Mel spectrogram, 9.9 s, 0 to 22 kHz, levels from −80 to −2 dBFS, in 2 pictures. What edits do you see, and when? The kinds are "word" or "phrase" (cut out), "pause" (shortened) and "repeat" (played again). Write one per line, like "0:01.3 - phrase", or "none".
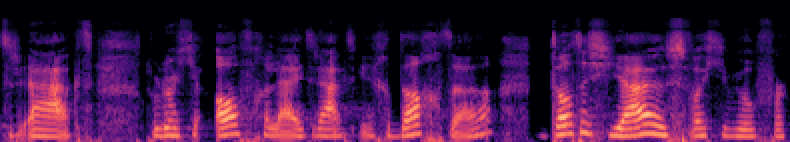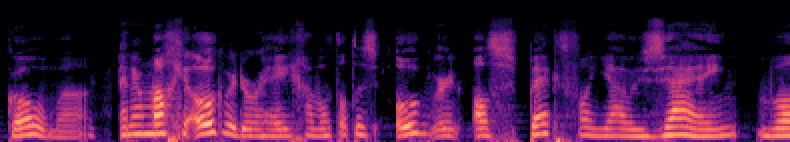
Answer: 0:03.3 - pause
0:05.6 - pause

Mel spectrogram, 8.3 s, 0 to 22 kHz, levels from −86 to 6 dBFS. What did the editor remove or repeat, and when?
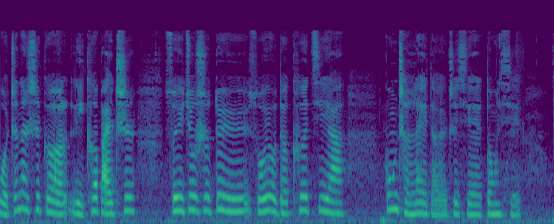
0:05.6 - pause

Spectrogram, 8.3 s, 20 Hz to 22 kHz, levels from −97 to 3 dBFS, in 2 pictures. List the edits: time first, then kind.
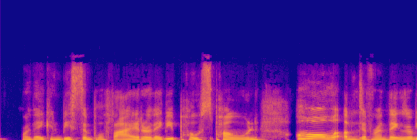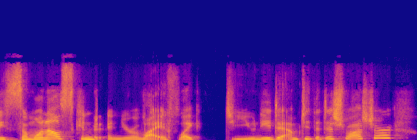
0:01.6 - word
0:03.6 - word
0:04.1 - word
0:05.1 - word
0:06.3 - pause

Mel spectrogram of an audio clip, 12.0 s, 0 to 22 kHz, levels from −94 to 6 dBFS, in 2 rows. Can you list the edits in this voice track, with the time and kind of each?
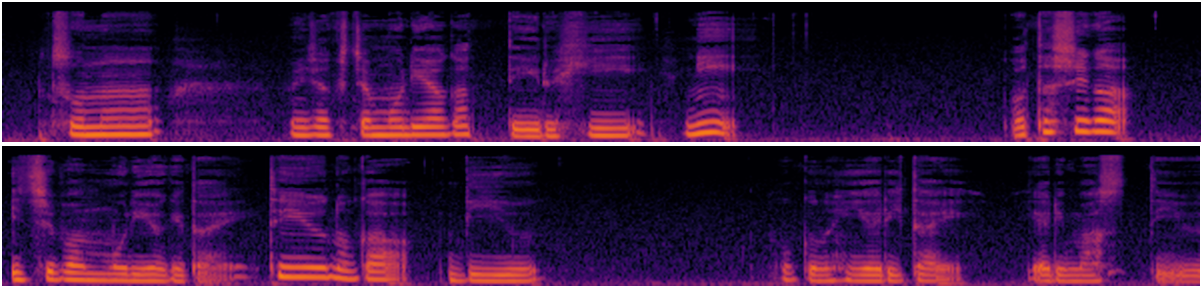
0:03.3 - pause
0:07.2 - pause
0:08.1 - pause

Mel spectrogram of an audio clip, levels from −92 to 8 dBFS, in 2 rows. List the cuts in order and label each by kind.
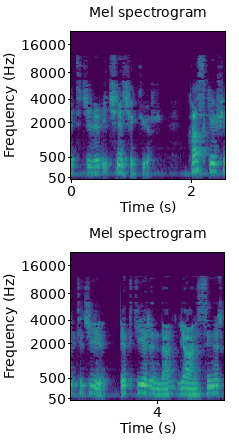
none

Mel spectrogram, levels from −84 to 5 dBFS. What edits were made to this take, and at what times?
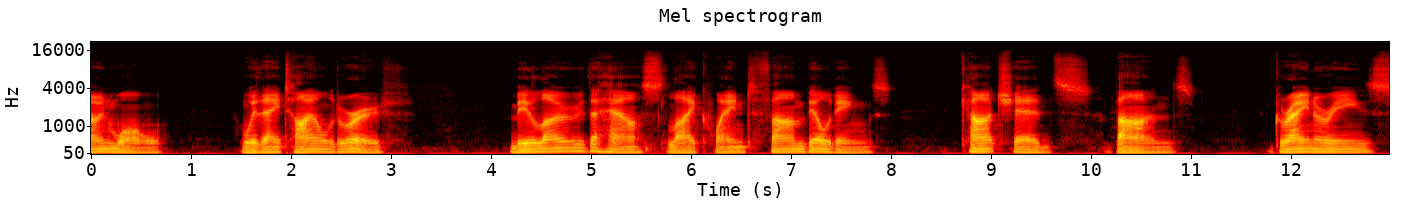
none

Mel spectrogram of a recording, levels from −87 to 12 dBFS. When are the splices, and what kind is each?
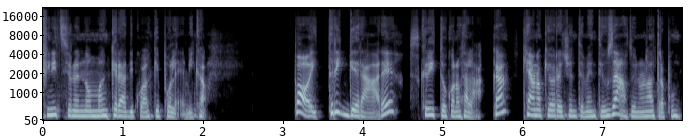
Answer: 0:01.1 - word
0:04.5 - pause
0:05.2 - word
0:05.9 - pause
0:06.2 - word

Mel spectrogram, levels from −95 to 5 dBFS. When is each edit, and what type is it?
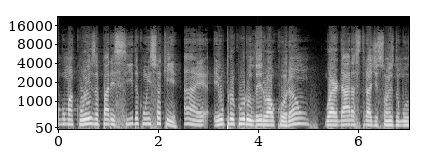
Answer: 0:02.4 - pause
0:05.2 - pause

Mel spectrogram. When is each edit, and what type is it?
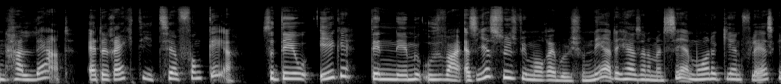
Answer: none

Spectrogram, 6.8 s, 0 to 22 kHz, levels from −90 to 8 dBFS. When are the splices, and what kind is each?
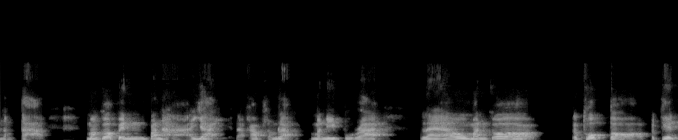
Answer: none

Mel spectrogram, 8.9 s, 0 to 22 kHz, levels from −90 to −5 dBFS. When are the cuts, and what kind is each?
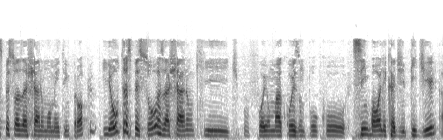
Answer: none

